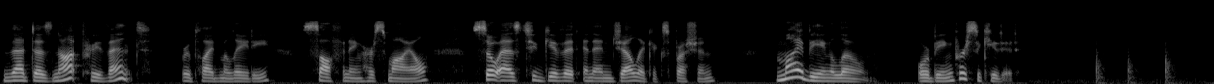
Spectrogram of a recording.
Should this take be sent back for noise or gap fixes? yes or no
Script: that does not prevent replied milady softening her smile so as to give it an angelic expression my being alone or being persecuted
yes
